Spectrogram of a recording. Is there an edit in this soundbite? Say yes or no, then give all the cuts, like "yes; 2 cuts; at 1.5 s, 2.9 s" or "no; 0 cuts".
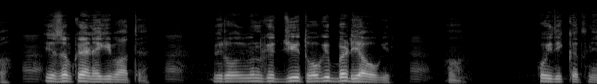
no; 0 cuts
